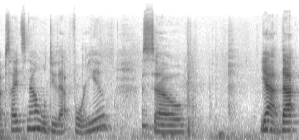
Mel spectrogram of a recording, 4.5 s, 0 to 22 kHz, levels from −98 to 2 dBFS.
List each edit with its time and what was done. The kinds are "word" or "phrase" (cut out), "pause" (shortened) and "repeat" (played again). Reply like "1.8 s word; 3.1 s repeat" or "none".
2.1 s word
